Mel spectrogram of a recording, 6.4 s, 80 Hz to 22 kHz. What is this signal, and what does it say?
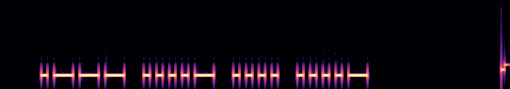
Morse code, heard as a keyed tone, about 15 wpm, 700 Hz. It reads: J4H4
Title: Four Challenging Letter-Number Combinations 15wpm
